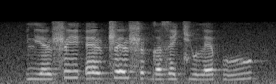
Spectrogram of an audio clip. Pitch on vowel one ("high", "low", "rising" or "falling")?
low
